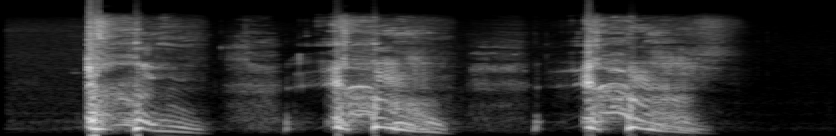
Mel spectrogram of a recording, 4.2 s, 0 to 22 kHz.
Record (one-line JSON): {"three_cough_length": "4.2 s", "three_cough_amplitude": 32768, "three_cough_signal_mean_std_ratio": 0.46, "survey_phase": "beta (2021-08-13 to 2022-03-07)", "age": "45-64", "gender": "Male", "wearing_mask": "No", "symptom_cough_any": true, "smoker_status": "Never smoked", "respiratory_condition_asthma": false, "respiratory_condition_other": false, "recruitment_source": "Test and Trace", "submission_delay": "1 day", "covid_test_result": "Positive", "covid_test_method": "RT-qPCR", "covid_ct_value": 23.3, "covid_ct_gene": "ORF1ab gene"}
